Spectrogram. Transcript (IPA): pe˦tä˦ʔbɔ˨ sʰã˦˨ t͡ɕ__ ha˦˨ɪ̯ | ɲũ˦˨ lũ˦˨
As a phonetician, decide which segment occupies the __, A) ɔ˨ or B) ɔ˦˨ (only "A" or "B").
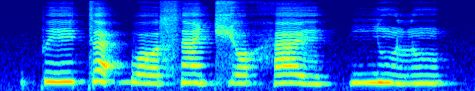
B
